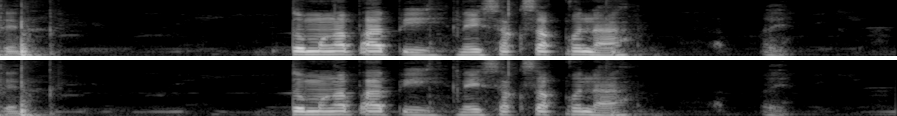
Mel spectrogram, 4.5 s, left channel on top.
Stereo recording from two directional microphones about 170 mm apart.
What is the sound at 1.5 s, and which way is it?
Speech, 25° left (ahead or behind).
